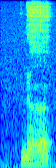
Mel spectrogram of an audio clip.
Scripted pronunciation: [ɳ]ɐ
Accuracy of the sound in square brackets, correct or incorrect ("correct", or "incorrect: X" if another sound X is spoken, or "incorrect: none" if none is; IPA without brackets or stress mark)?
correct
